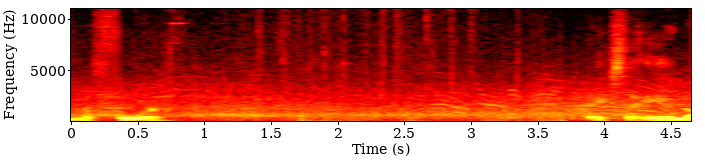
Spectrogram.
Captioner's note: crowd Noises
